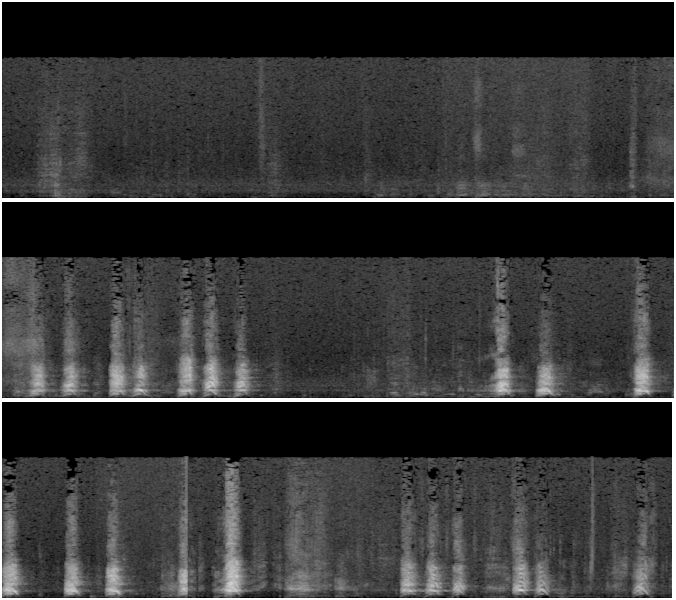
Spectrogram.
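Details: Welsh Terrier named Bodri with his head stuck in a bucket after drinking, outdoors on a sand pile with an Airedale nearby: quiet muffled sounds, then clusters of short sharp yelping barks in bursts of three to five.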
